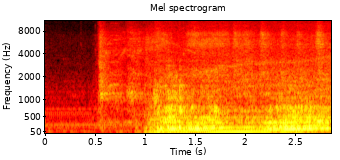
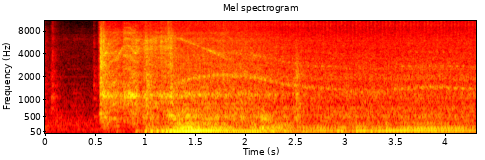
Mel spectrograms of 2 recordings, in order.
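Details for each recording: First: Mazdaspeed 3, not run for six years, old fuel in tank; quiet, then catches abruptly, ragged uneven rev before settling. Hard first start after storage, cause not confirmed. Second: Mazdaspeed 3 revived after 6 years abandoned, power steering reservoir refilled with ATF: engine catches immediately, flares, then settles to an even idle; earlier rattle near the power steering pump from the empty reservoir is gone.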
